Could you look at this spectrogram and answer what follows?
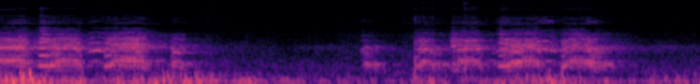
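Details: Snow geese near a front porch give harsh, nasal honking calls in two bursts, several birds overlapping, with a short lull between them and some low rumbling noise beneath.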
